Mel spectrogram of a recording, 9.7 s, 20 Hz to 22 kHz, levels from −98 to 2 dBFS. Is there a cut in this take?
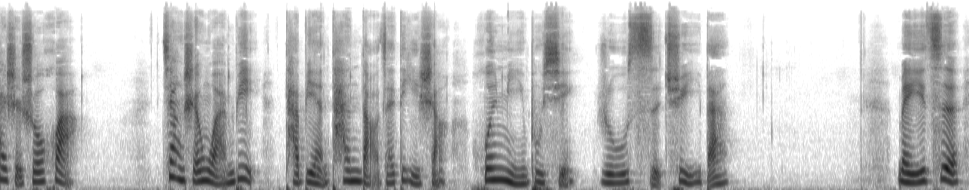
no; 0 cuts

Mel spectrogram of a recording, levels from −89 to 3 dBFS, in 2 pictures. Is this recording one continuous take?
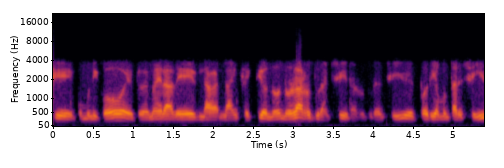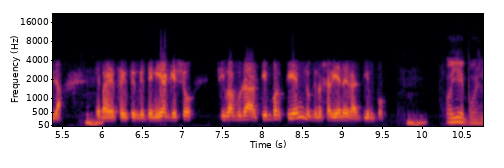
no; 1 cut; at 6.0 s

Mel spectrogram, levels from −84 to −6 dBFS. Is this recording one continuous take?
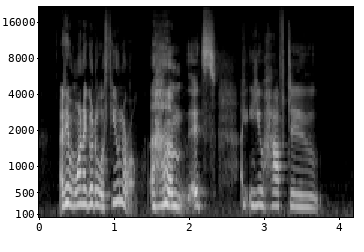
no; 2 cuts; at 1.9 s, 2.7 s

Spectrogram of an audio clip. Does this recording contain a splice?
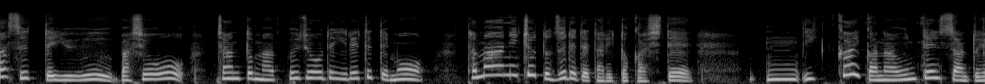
no; 0 cuts

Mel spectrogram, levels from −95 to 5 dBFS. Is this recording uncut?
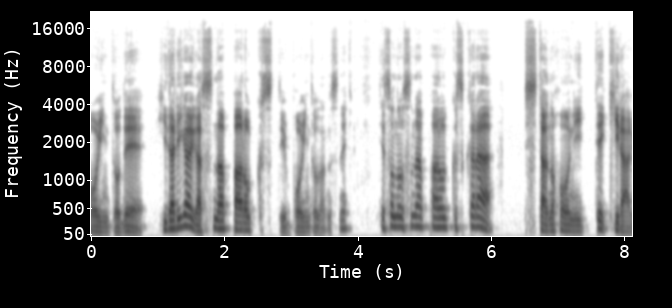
yes; 0 cuts

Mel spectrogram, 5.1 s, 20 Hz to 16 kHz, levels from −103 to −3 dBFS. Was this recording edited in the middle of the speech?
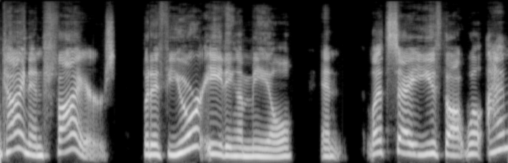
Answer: no; 0 cuts

